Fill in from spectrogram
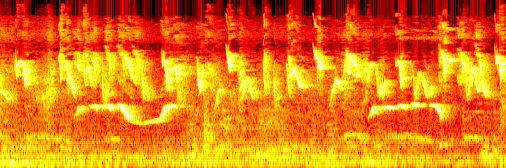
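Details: Young Sangihe hanging parrot about three months old sings a rapid run of high chirps and twittering notes, broken by two drawn-out whistled slurs that dip and rise. A low hum sits underneath.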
